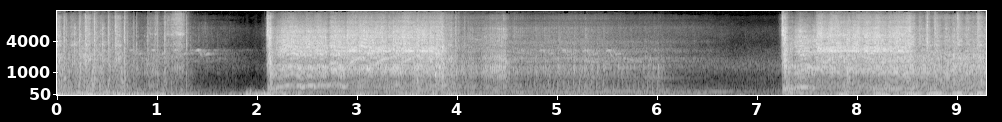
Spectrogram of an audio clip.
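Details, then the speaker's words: Wrecked 1974 Ford F100 parked for years, running on its own fuel pump from a small temporary tank: catches, surges and sags into a shaky half idle; carburetor bowl gasket apparently leaking and inline filter leaking fuel. "Okay, so it's kind of half idling. I'm dumping fuel everywhere."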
